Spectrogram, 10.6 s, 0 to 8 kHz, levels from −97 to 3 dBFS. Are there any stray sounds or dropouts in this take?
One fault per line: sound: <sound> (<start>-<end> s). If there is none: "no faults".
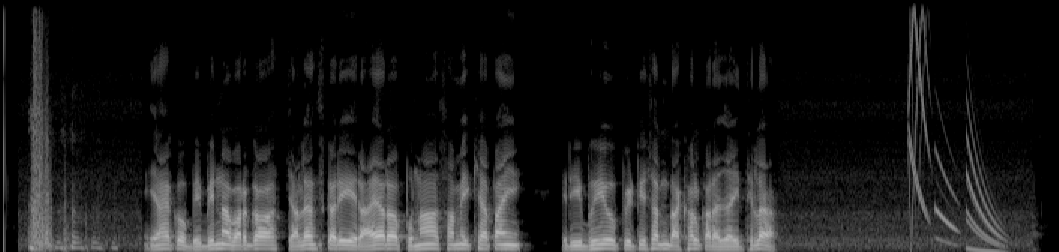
sound: laugh (0.3-1.2 s)
sound: chirp (9.1-10.1 s)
